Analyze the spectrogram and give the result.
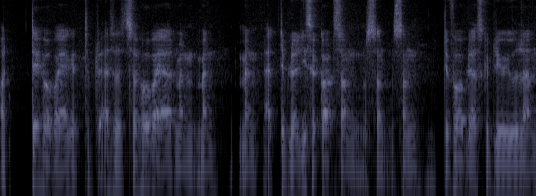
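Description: Very fast and monotone, a man speaks with flat intonation at a very deep, low pitch. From Southern Jutland, Denmark. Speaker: football club fan and former club graphic designer. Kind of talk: casual chat. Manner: halting with repeated words.

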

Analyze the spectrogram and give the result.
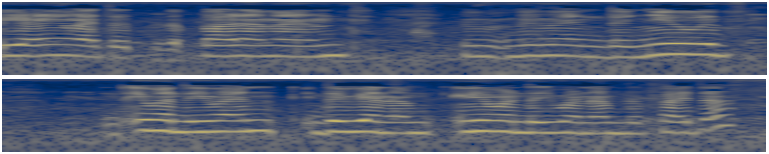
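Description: A woman with a high pitch talks at a fairly quick pace in a monotone, flat intonation against noticeable background noise. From Hungary, Budapest. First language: Hungarian. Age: 20s. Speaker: peace activist. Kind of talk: interview. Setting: outdoors in a park.

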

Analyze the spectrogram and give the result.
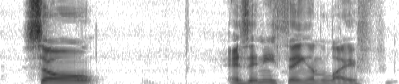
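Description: Speaking with a Canadian accent, a man talks. His pitch swings very widely. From Ontario, Canada. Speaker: concert promoter. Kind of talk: casual chat.

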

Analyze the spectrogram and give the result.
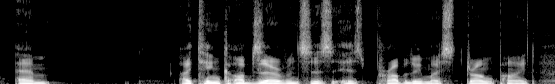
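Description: Over a very clean recording and a silent background, a man speaks very slowly with long, frequent pauses. His pitch is fairly low with ordinary variation, and the sound is dry and close with no echo. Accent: Irish. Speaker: writer. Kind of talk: casual chat.

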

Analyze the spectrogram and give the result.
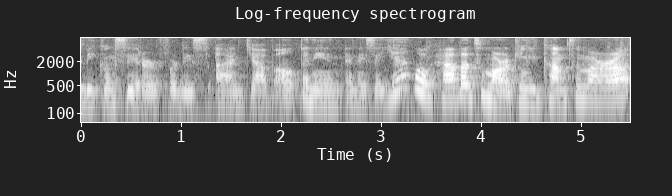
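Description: Very fast woman's speech at medium pitch, ordinary pitch variation, with audible room echo. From Mexico, Tamaulipas border town. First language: Spanish. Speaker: artist and art teacher. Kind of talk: interview.

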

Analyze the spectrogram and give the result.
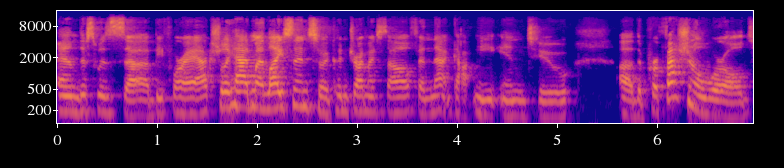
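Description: Here is a woman with an American accent and a plain, everyday voice at medium pitch. She speaks at a moderate pace against a quiet background. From US Midwest, southern Michigan. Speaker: actress and burlesque performer. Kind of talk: casual interview.

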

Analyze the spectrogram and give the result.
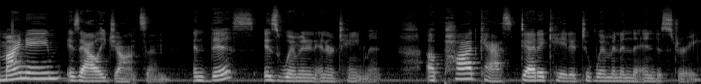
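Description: A plain, everyday voice from a woman, fairly low in pitch at a moderate pace, on a very clean recording with a silent background. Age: 20s. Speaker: podcast host. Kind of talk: scripted narration.

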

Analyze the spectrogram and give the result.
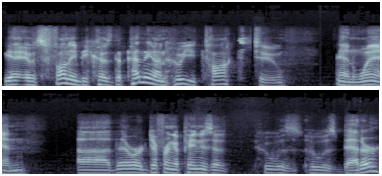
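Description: A man with an American accent and a normal speaking voice talks at a medium pitch and moderate pace with lively intonation against a quiet background. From Pittsburgh, US. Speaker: baseball prospects analyst. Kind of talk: interview.

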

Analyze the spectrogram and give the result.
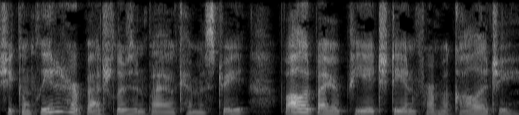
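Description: On a very clean recording with a silent background, a woman with a fairly low pitch speaks at a fairly quick pace in a normal speaking voice. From United States. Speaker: podcast host. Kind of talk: interview; scripted introduction.

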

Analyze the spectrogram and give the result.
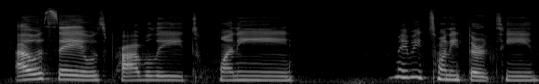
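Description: Talking at a very slow pace, a woman in a New York accent keeps a medium pitch with ordinary pitch variation. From New York City (Brooklyn, Staten Island). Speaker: union organizer. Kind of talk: interview.

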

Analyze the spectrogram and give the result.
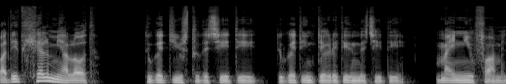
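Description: A man with a Spanish accent speaks at a very deep, low pitch, a moderate pace and fairly even intonation. The sound is dry and close with no echo, and the recording is very clean with a silent background. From Spain. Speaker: payroll supervisor. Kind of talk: interview.

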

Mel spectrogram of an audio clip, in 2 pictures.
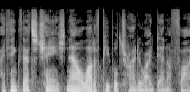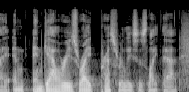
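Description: A man with an American accent speaks at a fairly quick pace in a normal speaking voice, fairly low in pitch, with lively intonation on a very clean recording with a silent background. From US Northeast, Boston. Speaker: photographer and MFA program director. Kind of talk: interview. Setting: hotel room.

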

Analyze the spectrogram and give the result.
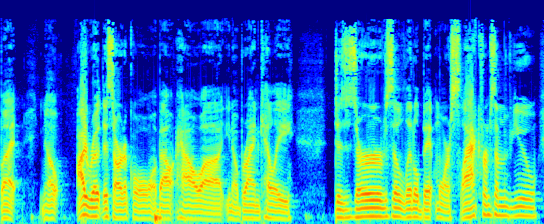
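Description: A man speaks at a moderate pace in a fairly low pitch. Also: ordinary pitch variation. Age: 20s. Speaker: sports podcast host. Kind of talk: solo sports commentary podcast. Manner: animated.

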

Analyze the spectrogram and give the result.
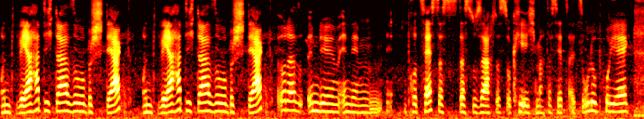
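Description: A woman's medium-pitched voice, an ordinary speaking voice, at a fairly slow pace with fairly even intonation. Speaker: podcast host. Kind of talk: casual interview. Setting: outdoors.

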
